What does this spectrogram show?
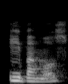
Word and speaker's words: íbamos: It's íbamos with an accent on the I.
